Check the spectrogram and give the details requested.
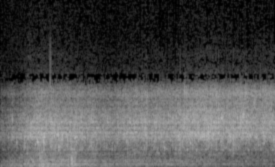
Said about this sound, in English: And finally, the Pacific High weakened and broke. And the rains came.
